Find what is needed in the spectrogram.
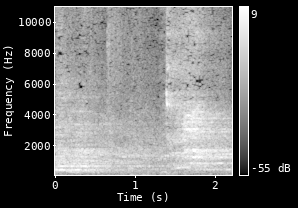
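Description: Voices and chatter echoing in a large sports hall, with a single sharp hit about one and a half seconds in.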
